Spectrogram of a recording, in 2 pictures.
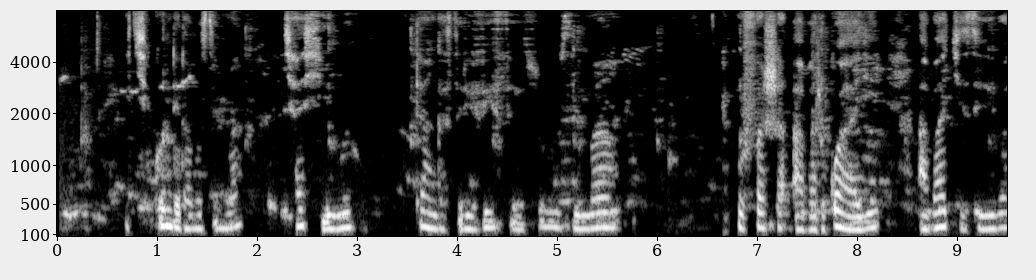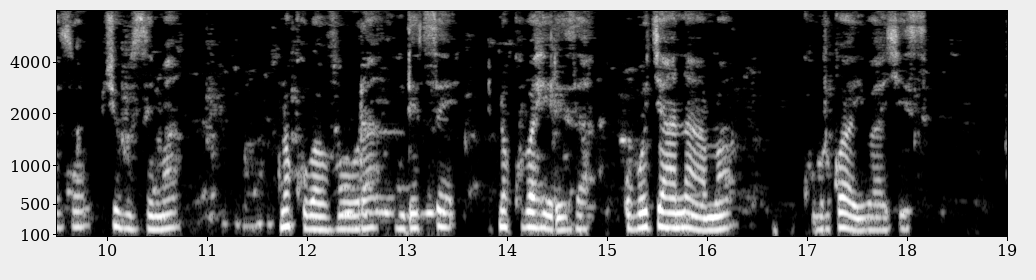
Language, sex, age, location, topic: Kinyarwanda, female, 18-24, Kigali, health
